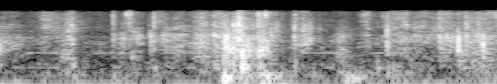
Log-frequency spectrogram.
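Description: Heavy vinyl wallpaper sample pages in a large sample book being turned by hand, with a papery swish and flap a little over a second in and a softer one near the end.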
